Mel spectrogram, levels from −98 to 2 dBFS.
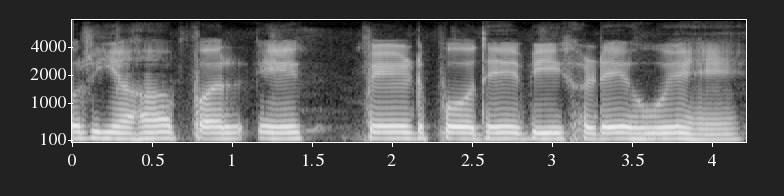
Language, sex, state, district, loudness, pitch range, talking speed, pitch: Hindi, male, Uttar Pradesh, Saharanpur, -11 LUFS, 140-145 Hz, 140 wpm, 140 Hz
